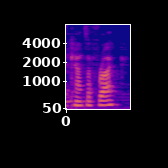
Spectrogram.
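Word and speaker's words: cataphract: I'll bring on a cataphrag is how you pronounce that yeah it'll bring our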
